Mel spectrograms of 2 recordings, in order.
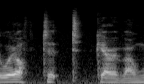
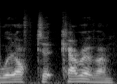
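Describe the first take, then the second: First: A short t sound comes before caravan. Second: No t sound comes before caravan. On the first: The speaker calls it wrong. "We wouldn't say" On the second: The speaker calls it right. "We would say"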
